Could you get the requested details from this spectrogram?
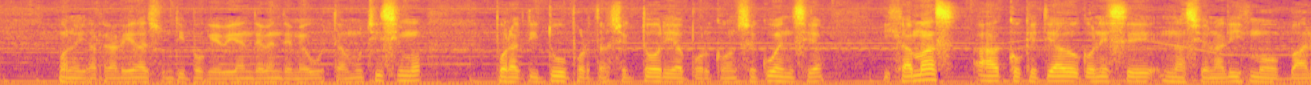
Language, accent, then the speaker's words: Spanish; Bahía Blanca, Buenos Aires Province, Argentina; muy cerca de mi tierra, de Bahía Blanca, en Huanquelén, en la provincia, en el sur de la provincia de Buenos Aires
